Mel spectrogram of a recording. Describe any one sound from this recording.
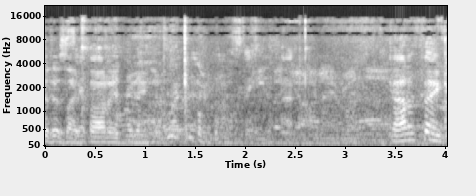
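Casino chips click together on a table.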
